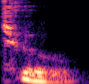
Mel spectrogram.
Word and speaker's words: to: she says is 2, which is spelled T-O, and O is primarily pronounced like a double O, ooh, like in T-O-O, 2. Okay, so they just spelled it T-O. It's pronounced 2, and that's the number 2.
